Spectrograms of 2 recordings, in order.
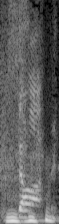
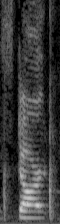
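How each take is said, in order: First: The R sound is dropped. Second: The R sound is fully pronounced. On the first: The speaker calls it right. "We say start" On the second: The speaker calls it wrong. "We don't say start"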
